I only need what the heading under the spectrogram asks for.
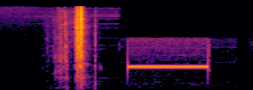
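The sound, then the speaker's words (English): A brief clatter of clicks, then a single loud, steady electronic beep held for under a second as a phone call cuts off. No one speaks. “So the phone call coming off literally when I was getting to the good part”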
